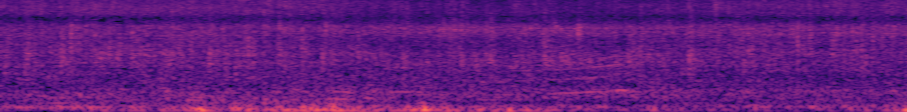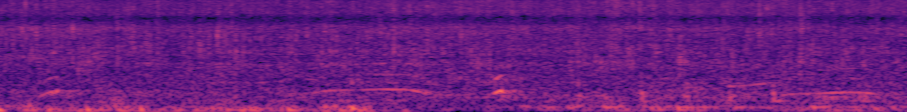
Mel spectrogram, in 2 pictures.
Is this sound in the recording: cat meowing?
no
